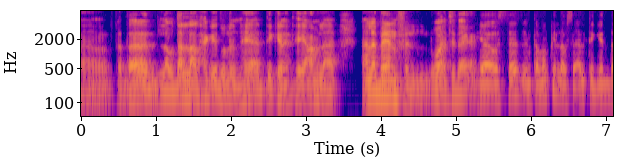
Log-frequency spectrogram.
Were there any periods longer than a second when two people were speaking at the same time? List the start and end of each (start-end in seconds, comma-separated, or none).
none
